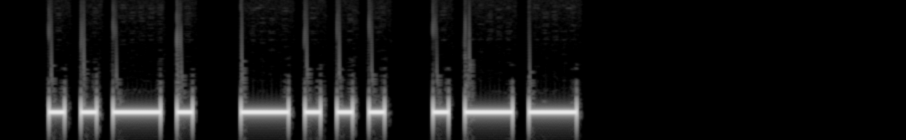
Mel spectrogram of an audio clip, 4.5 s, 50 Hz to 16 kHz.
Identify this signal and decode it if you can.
Morse code, heard as a keyed tone, about 15 wpm, 700 Hz. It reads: FBW
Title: USA Call Sign Postfixes - 3 Letters 15wpm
